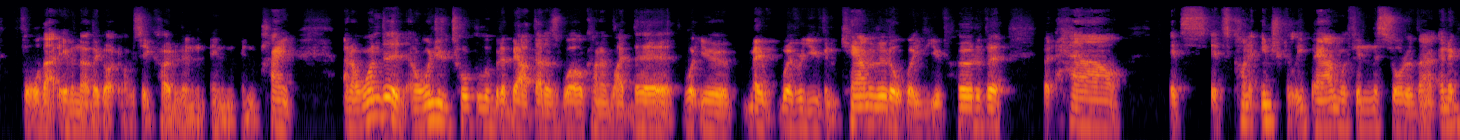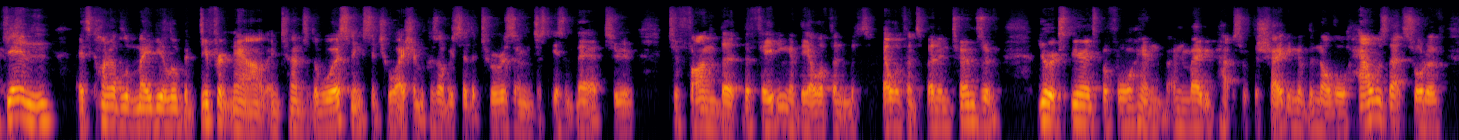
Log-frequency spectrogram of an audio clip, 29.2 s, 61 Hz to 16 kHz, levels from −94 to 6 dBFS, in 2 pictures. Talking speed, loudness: 230 wpm, -25 LUFS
